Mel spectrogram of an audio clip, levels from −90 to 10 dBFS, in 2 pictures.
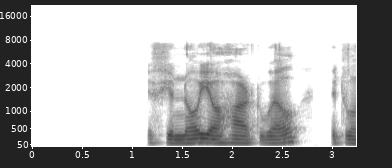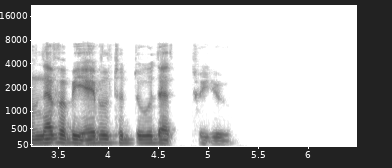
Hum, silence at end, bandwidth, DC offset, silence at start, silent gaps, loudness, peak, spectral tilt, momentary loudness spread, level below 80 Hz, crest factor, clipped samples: none; 1.3 s; 7.6 kHz; under 0.1%; 1.15 s; 2.88-2.98 s, 4.78-4.83 s; -24 LUFS; -6 dBFS; -6 dB/octave; 18 LU; -64 dBFS; 20 dB; under 0.1%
